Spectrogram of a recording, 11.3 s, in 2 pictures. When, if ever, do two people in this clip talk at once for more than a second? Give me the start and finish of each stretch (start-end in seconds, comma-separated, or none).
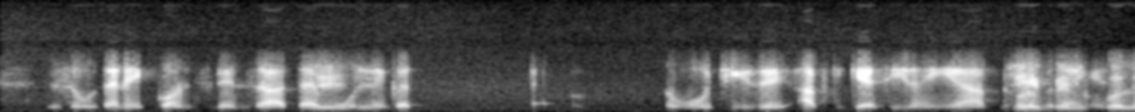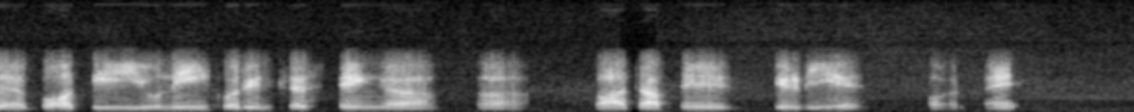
none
